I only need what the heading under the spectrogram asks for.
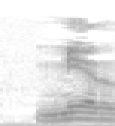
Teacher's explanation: So the so the ra which is sackin must join to a sound before and the only sound we've got before is the meme with the kasra because the noon in the min is actually sakin as well. So you join the mi sound directly to the raw which is sakin. So essentially we have the sound of mir mi and we've got the double up sound.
